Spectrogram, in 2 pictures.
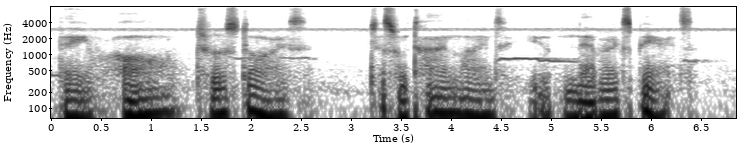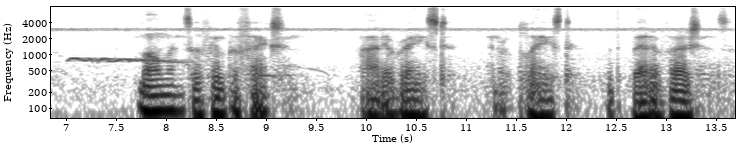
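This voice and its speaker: A man playing an obsessive, devoted boyfriend in an intimate ASMR roleplay, speaking in a hushed, breathy, deliberate way that slips into whispers. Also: extremely low pitch, full character voice. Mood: tender, confessing. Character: obsessive, devoted time-travelling boyfriend, softly confessing. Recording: noisy night ambience with crickets.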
